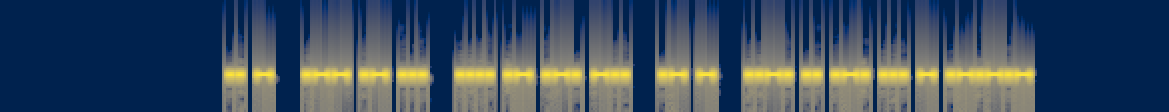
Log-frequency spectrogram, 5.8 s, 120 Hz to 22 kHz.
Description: Morse code, heard as a keyed tone, about 52 wpm, 700 Hz. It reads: IT WAS HARD AT FIRST.
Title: Sentences from Top 1000 Words - Review Part 1 - 50wpm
